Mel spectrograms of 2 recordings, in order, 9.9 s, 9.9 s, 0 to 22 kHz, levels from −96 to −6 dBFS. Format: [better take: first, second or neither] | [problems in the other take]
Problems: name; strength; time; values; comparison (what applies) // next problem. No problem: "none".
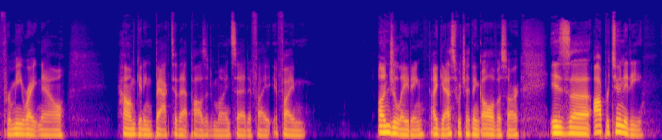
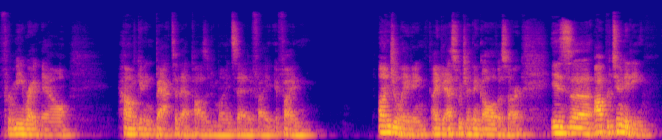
first | room echo; slight; dies away in 0.3 s // off-mic speech; far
